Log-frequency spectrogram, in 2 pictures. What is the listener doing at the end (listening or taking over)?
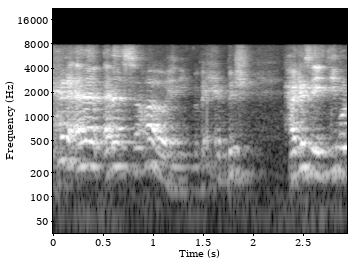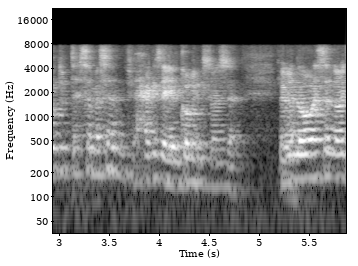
listening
